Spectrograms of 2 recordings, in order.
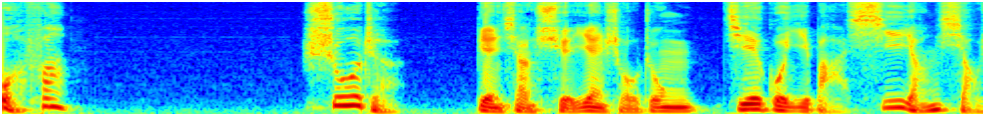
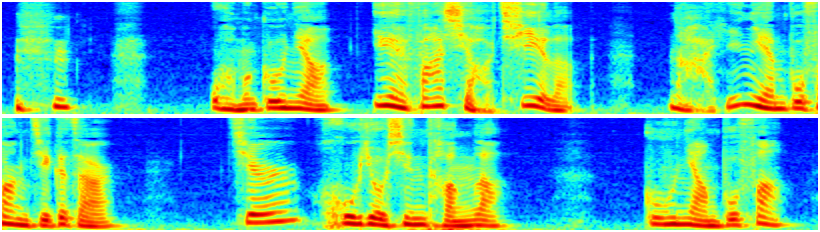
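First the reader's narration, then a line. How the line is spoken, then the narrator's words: Laughing. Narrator (Chinese): 紫娟笑道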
